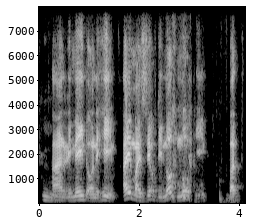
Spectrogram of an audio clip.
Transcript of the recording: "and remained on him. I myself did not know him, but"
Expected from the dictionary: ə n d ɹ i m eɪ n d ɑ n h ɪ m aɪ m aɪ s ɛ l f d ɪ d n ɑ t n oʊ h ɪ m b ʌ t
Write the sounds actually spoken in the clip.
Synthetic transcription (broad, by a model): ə n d ɹ i m eɪ n d ɑ n h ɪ m aɪ m aɪ s ɛ l f d ɪ d n ɑ t n oʊ h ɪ m b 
